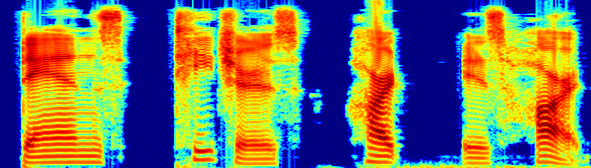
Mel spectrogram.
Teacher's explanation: these are actually three different sounds phonetics we call this aspirated d aspirated t and then the unaspirated sound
